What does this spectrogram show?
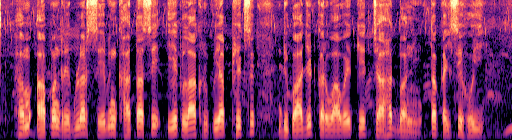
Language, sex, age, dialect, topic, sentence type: Bhojpuri, male, 31-35, Southern / Standard, banking, question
